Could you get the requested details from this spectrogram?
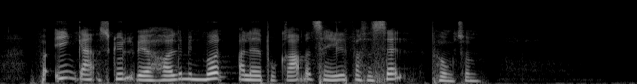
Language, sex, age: Danish, female, 21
